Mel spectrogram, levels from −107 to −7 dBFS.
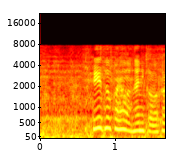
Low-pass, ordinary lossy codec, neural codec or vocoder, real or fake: none; none; codec, 16 kHz, 4 kbps, FunCodec, trained on Chinese and English, 50 frames a second; fake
